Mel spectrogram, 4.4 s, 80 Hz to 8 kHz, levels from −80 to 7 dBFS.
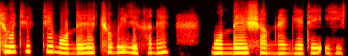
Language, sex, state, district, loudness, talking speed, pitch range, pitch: Bengali, female, West Bengal, Kolkata, -18 LUFS, 150 wpm, 205-230 Hz, 210 Hz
